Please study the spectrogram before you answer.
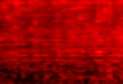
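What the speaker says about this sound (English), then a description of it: "when the water is running continuously out of every tap, as it is now, you can shut all of the taps off." Water streams steadily from the taps of a camper after the water pump is switched on, a faint continuous hiss and splash with no breaks.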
